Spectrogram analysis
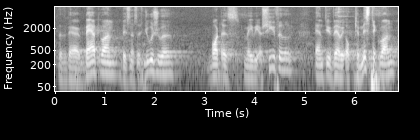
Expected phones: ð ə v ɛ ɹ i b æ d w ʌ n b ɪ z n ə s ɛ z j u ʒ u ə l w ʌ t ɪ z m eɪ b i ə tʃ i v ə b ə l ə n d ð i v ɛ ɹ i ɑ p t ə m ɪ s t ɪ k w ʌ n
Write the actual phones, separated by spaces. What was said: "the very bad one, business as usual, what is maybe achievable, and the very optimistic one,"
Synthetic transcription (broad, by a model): ð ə v ɛ ɹ i b æ d w ʌ n b ɪ z n ə s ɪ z j u ʒ u ə l w ʌ t ɪ z m eɪ b i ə ʃ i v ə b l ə n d ð i v ɛ ɹ i ɑ p t ə m ɪ s t ɪ k w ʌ n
